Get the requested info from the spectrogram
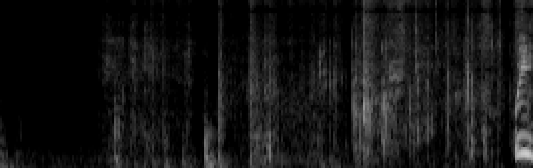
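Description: Frosted plastic pouch crinkling as it is picked up and handled, in a string of irregular crackles that starts about a second in and grows busier near the end.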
